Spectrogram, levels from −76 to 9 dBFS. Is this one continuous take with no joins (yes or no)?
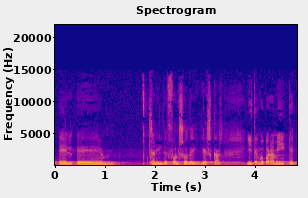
no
